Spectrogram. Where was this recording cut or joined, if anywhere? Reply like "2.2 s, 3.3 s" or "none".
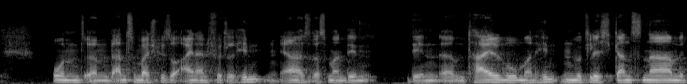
none

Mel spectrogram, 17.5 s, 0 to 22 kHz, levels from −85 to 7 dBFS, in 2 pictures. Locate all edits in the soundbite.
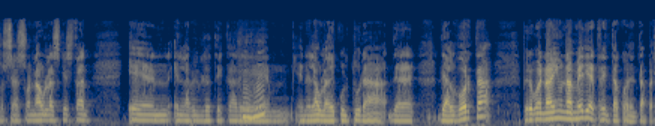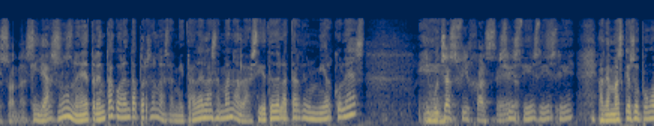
6.8 s

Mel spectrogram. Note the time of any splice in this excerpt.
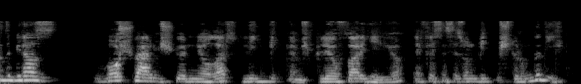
2.4 s, 4.1 s

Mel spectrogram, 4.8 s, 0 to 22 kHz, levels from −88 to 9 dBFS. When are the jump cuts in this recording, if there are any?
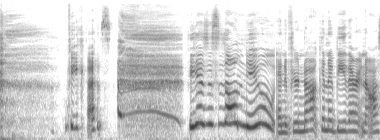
3.4 s

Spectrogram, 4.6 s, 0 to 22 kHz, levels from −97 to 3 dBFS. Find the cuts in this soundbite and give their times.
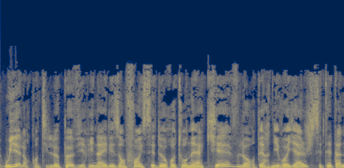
none

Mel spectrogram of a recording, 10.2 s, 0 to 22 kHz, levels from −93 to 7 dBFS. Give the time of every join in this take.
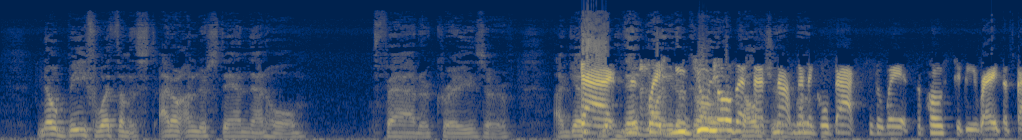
1.3 s

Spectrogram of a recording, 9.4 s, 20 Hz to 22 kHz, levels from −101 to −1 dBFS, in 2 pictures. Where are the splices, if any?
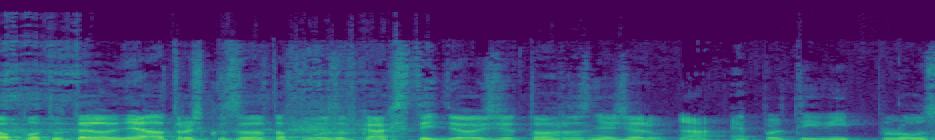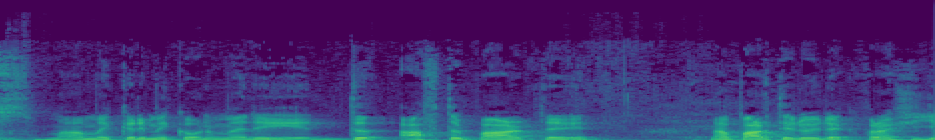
3.4 s

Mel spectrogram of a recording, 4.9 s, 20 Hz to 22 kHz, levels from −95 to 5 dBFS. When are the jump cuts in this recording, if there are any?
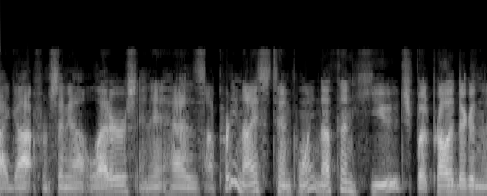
2.0 s

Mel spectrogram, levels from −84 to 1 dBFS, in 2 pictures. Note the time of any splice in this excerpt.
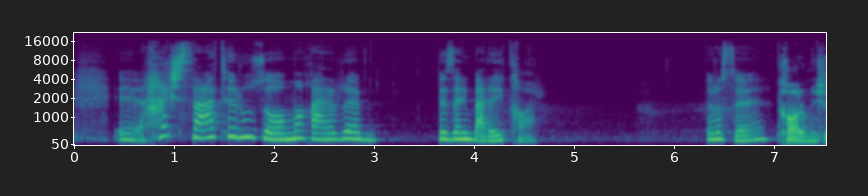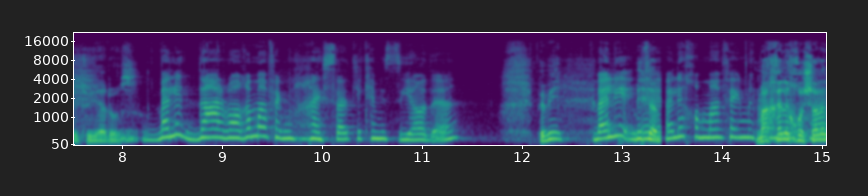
7.0 s, 13.4 s

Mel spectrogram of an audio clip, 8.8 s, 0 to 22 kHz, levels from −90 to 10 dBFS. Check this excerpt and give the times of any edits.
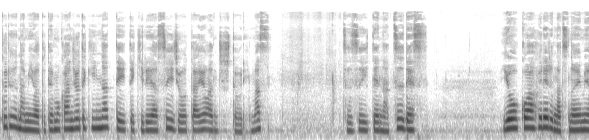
5.1 s

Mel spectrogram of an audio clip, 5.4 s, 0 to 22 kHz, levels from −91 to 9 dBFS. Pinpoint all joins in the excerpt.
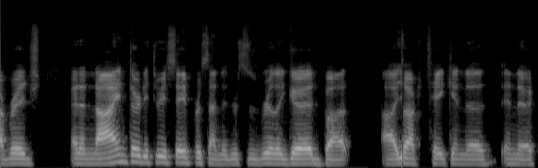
4.0 s

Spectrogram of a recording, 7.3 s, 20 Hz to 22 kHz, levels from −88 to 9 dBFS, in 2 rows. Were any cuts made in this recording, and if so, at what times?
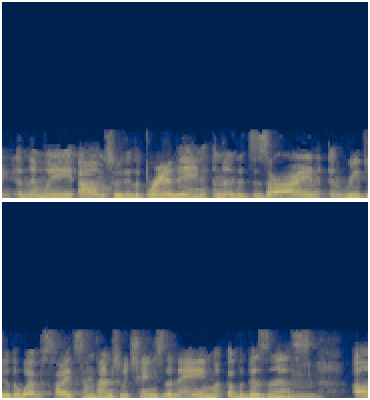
3.3 s

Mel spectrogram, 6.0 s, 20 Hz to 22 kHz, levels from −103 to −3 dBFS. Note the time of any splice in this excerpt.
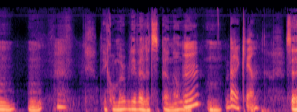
none

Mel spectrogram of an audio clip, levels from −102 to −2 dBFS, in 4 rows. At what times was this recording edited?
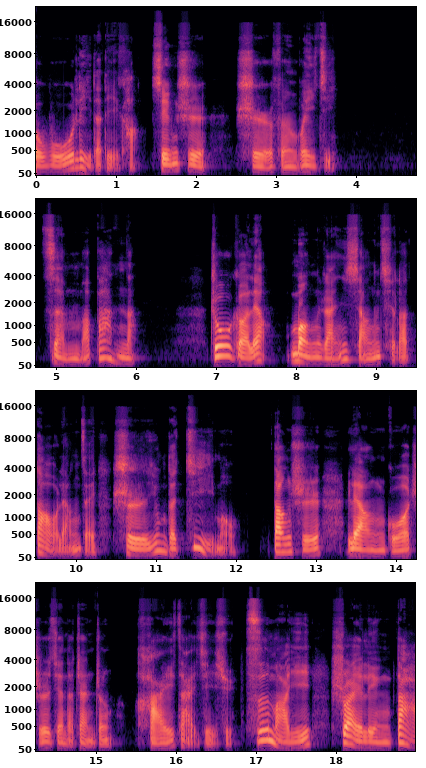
1.4 s, 12.3 s, 16.8 s

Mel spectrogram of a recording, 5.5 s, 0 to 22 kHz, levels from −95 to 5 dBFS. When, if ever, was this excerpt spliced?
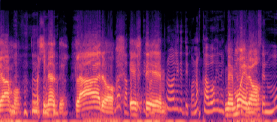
none

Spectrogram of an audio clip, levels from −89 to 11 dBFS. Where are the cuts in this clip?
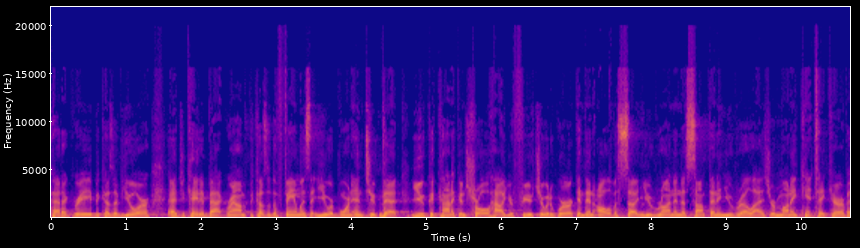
2.6 s, 4.3 s

